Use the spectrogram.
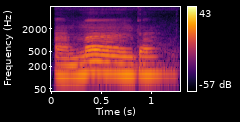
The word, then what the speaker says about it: Amanda: Íris, Amanda, Douglas. São palavras paroxítonas. Por quê? A sílaba cônica está na penúltima sílaba. Penúltima sílaba. Penúltima sílaba. Beleza.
